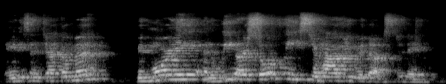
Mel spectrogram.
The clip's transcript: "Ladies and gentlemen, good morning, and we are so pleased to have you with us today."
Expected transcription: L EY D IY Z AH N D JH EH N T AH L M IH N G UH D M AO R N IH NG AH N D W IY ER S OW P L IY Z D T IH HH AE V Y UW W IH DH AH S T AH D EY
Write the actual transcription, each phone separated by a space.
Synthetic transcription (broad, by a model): L EY D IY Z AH N JH EH N T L M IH N G UH D M AO R N IH NG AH N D W IY ER S OW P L IY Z T IH HH AE V Y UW W IH DH AH S T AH D EY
